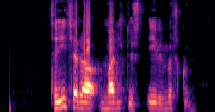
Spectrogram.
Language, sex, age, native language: Icelandic, male, 20-29, Icelandic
